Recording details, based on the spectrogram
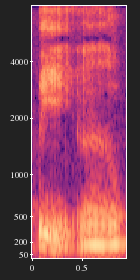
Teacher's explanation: huruf qi posisinya di siku tenggorokan, lidahnya kita naikkan sehingga rongga udara terkunci, tidak ada hembusan udara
